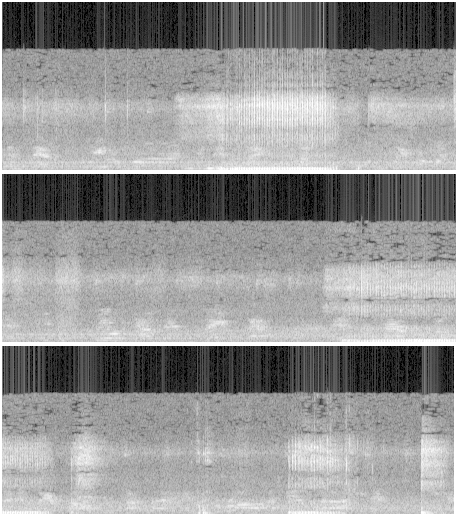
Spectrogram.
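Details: Molly snoring: rhythmic, rough, fluttering breaths on inhalation, about three in ten seconds, over background room noise.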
